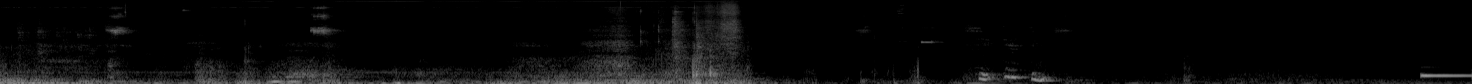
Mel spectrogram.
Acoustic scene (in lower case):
elevator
